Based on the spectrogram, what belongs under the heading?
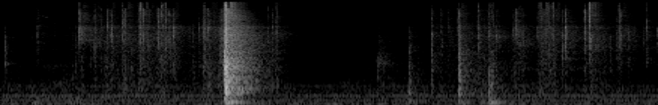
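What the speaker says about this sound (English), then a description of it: "cut this up, and do so with a knife" Knife cutting through firm, set homemade two-ingredient fudge, about half an inch thick: one sharp, loud crunching cut stands out, followed by a few fainter clicks and taps against the board.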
